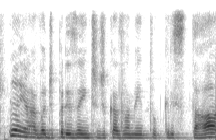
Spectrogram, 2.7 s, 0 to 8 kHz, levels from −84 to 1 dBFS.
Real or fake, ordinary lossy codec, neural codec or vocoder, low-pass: real; none; none; 7.2 kHz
